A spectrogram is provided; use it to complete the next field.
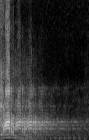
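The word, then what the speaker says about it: الحرام: হারাম নয়, হারাম বললেই গুনাহ হবে। মসজিদ হারম বানান করে দিচ্ছি, মসজিদুল হারম। হে রে মিম হারম, এ আলিফ হলে মিম হলে হারাম হয়, হয়াকার রয়াকার ন হারাম মানে নিষিদ্ধ, আর হরম হারম, হারম হচ্ছে সম্মানিত। মানে গুলো মসজিদুল আকসা, যার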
